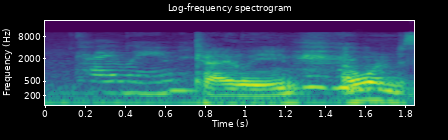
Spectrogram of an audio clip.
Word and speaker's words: Kylene: Kylen.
